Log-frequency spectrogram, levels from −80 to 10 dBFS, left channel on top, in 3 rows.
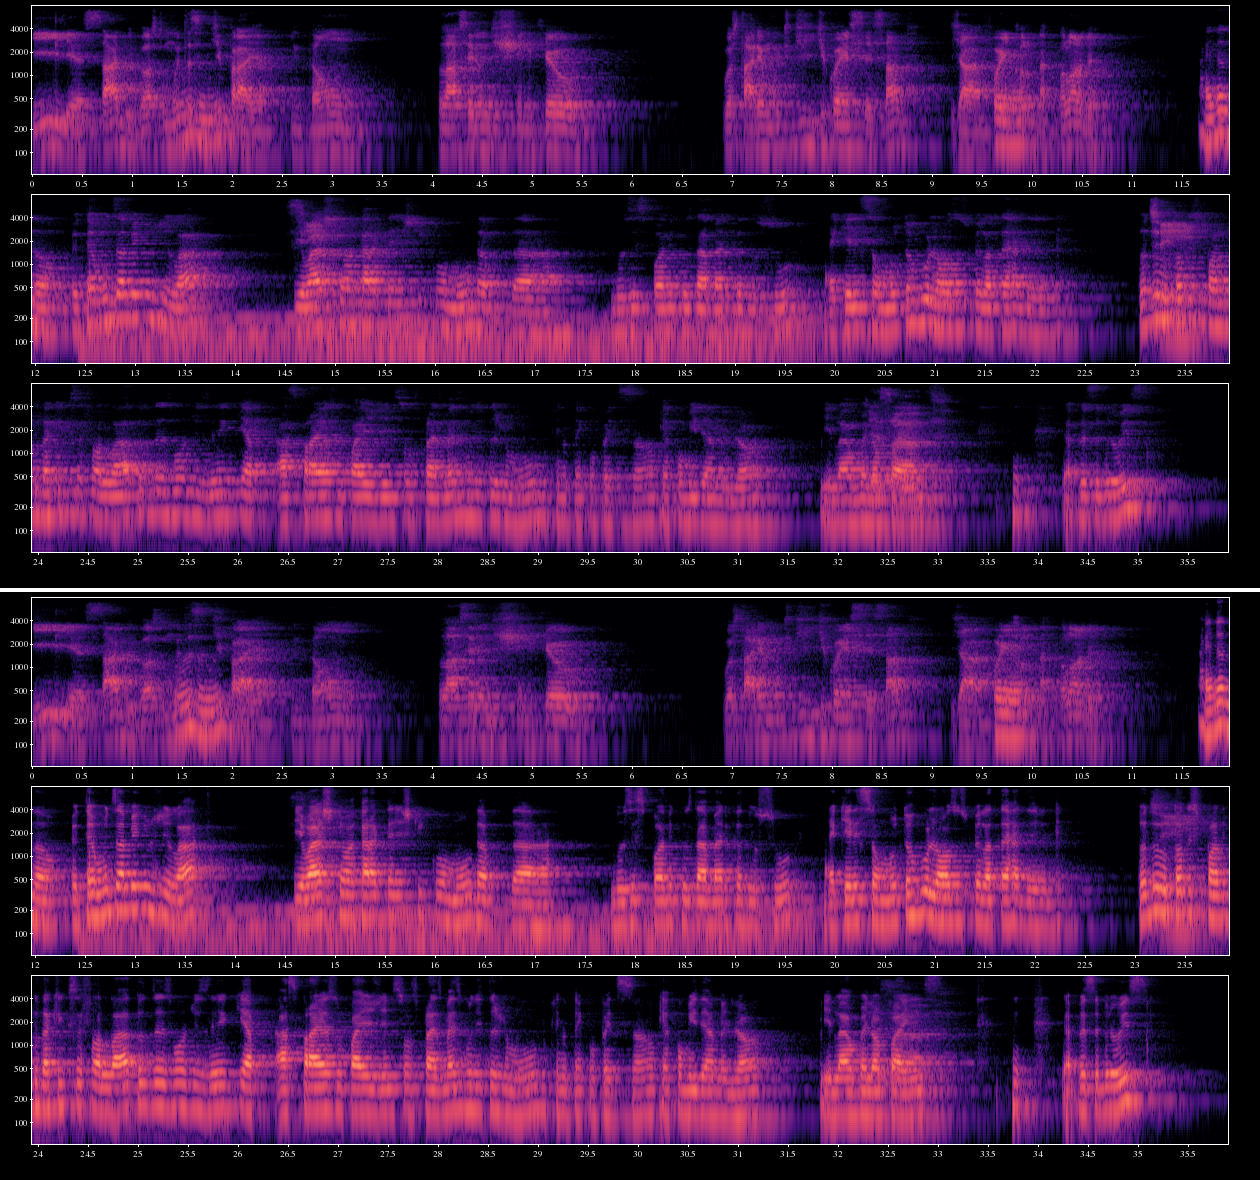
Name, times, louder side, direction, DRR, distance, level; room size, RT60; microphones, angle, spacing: voice 1, 0.0-3.2 4.1-5.5 6.9-8.8 9.2-10.7 14.5-14.9 23.1-23.6 32.3-32.8, left 2 dB, 30° left, 4 dB, 0.5 m, -32 dB
voice 2, 1.4-1.9 9.6-9.9 11.7-13.6 14.6-17.3 17.8-19.6 19.9-22.3 23.0-31.2 31.8-32.9 33.7-33.8 34.2-35.0, right 6 dB, 85° right, 11 dB, 0.4 m, -22 dB
sound 1, 12.4-19.6, left 1 dB, 55° right, 1.8 m, -37 dB
5.9 x 2.9 x 5.4 m, 1.4 s
head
